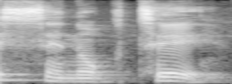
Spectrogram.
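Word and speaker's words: سه‌نقطه: Nous l'appelons également C sénorte, afin de ne pas être confondu avec d'autres lettres ayant un son similaire.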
